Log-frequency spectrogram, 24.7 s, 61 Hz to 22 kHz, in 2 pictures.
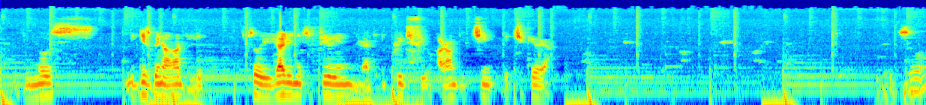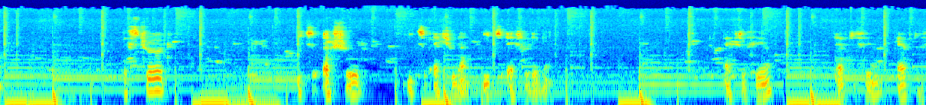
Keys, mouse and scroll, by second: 7.8 shift+middle click, 8.2-8.6 scroll up 1, 8.7 click, 9.2-10.0 middle drag, 10.8 g, 11.7 click, 12.2 middle click, 13.4 e, 14.1 click, 14.6 middle click, 15.1 scroll up 1, 15.9 e, 16.7 click, 17.2 middle click, 17.8 e, 18.3 click, 18.6 e, 19.1 click, 19.8 shift+click, 20.4 shift+click, 21.3 shift+click, 21.8 f, 22.2 click, 22.9 shift+click, 23.4 f, 23.8-24.2 scroll down 1, 24.2 f, 24.4 middle click.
